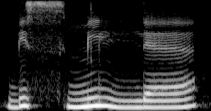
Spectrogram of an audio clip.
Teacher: بس سین پر whistling sound آنا چاہیے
